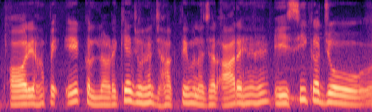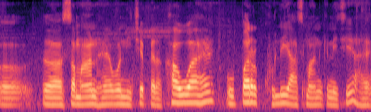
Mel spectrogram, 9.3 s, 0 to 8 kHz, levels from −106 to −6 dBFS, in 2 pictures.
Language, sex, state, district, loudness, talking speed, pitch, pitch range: Hindi, male, Chhattisgarh, Bilaspur, -23 LUFS, 195 wpm, 155 Hz, 145-180 Hz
